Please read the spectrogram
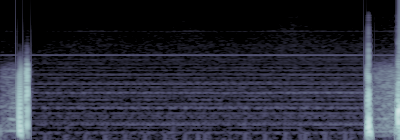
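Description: Near silence in a gap between radio calls. Only a faint steady electronic tone is left on the channel, with the tail of one transmission at the very start and the next beginning shortly before the end.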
